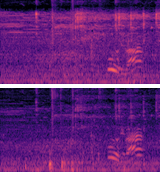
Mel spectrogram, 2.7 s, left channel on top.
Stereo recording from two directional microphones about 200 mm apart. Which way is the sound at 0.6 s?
55° right (ahead or behind).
